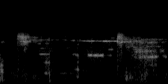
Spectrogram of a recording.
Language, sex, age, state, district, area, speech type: Urdu, male, 45-60, Telangana, Hyderabad, urban, conversation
